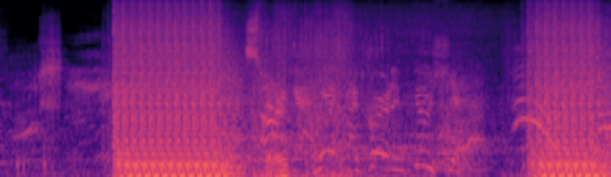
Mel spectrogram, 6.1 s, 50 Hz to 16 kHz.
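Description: Gunfire in the video game Left 4 Dead 2, rapid automatic bursts rattling almost continuously and loud, with players talking over the shooting.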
